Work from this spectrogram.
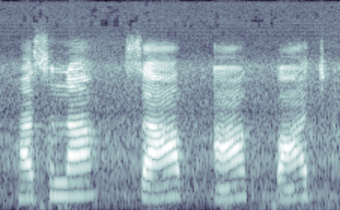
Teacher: आहा को अनुनासिक कहते हैं। इस ध्वनि का उच्चारण मुंह और नाक की सहायता से किया जाता है।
